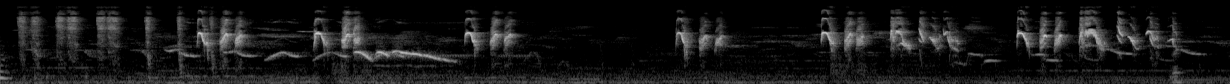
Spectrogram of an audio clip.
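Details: Oriental magpie-robin in a cage, five days into taming after being bought online, singing with excitement in response to a played hwamei recording: bursts of sharp chirps and whistles, one long descending slurred whistle, phrases separated by short pauses.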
